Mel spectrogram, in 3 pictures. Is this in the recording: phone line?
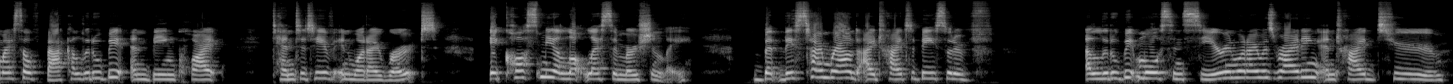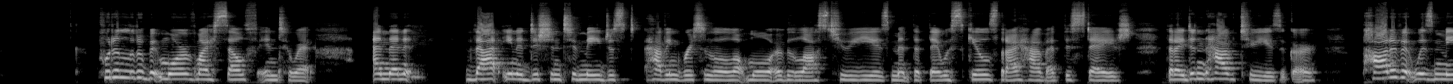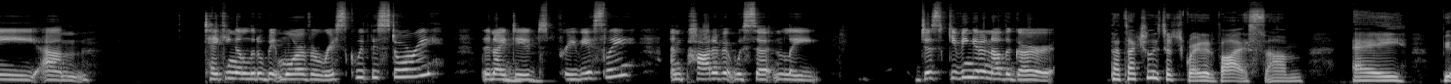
no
